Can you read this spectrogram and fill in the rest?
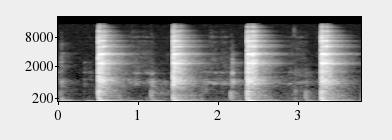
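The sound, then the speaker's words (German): Four sharp, ringing metallic clinks at an even pace, a weighted ball dropped four times onto an eggshell through an egg topper to break off the top, each tap bright with a brief decay. “Viermal, viermal lasse ich die Kugel drauf ra äh, rauschen und dann, zack, kommt einfach das Hauberl ab.”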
